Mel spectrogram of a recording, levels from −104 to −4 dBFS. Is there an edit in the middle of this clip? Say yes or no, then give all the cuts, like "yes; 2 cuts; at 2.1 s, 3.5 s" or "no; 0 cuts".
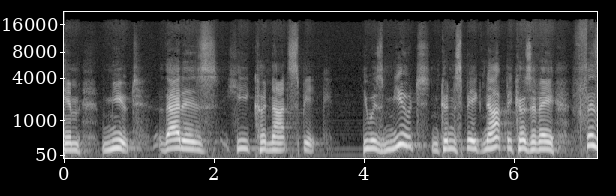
yes; 1 cut; at 3.8 s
